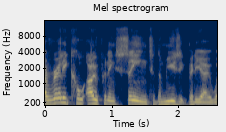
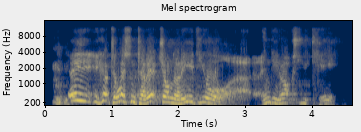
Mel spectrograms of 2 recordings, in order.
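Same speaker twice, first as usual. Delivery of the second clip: put-on Scottish accent, higher pitch, held throughout; 7 semitones higher, 4 dB louder than usual. Repeating the radio plug after being asked for it: scottish accent. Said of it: "Do it in Scottish as well".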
